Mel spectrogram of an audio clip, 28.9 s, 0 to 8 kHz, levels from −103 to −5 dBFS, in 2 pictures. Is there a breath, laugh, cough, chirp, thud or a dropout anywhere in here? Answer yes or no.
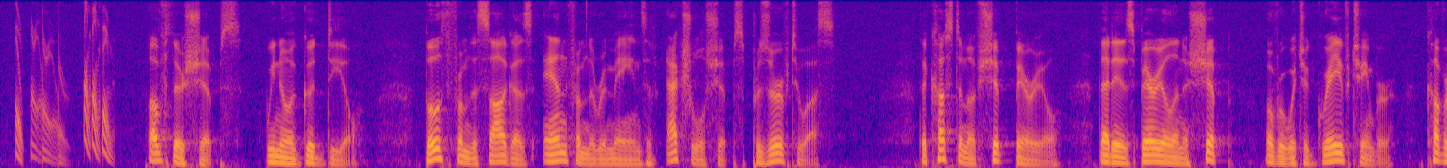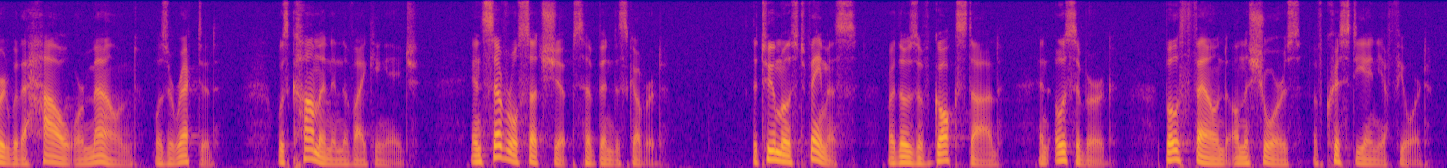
yes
